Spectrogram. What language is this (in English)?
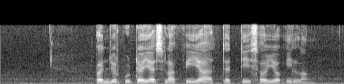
Javanese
